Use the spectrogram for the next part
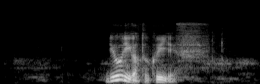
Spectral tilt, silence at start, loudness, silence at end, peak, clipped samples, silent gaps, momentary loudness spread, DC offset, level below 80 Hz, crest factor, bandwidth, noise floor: -7.5 dB/octave; 1.05 s; -16 LUFS; 0.6 s; 0 dBFS; under 0.1%; none; 22 LU; under 0.1%; -54 dBFS; 20 dB; 7.4 kHz; -63 dBFS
